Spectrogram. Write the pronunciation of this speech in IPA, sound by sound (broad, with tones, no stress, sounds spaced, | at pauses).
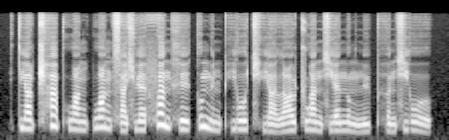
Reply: t̪ j ä˨˩ ʈ͡ʂʰ ä˥˨ pʰ w ɑ˨˩ ŋ p w ɑ˥˨ ŋ s ä˩ ɕ ɥ ɛ˨˦ f a˥˨ n x e˨˩ ɪ̯ k ʊ˥˨ ŋ y˨˩ n pʰ j o˦ ʊ̯ t͡ɕʰ j ä˨˩ l ɑ˦ ʊ̯ ʈ͡ʂ w a˥˨ n ɕ j ɛ˦ n̪ ʊ˨˩ ŋ n̪ y˨˦ pʰ ə˨˦ n ɕ j o˥˨ ʊ̯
